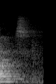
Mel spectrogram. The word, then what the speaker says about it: Wundt: say his name, but is it Bunt or something like that, when he started, he established psychology, That's what one of them said. English or German would be Yeah. Wundt.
